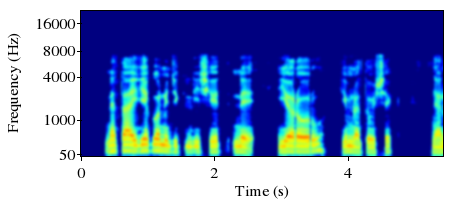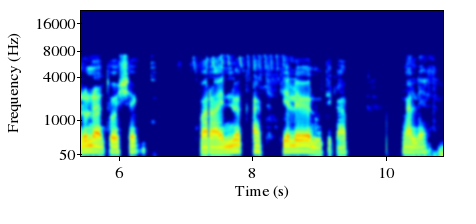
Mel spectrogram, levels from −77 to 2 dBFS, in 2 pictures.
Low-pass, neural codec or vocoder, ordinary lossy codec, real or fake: 7.2 kHz; none; MP3, 64 kbps; real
